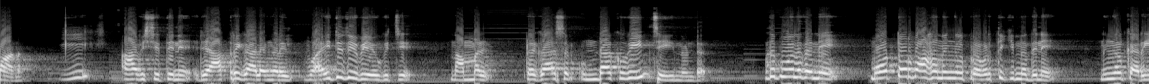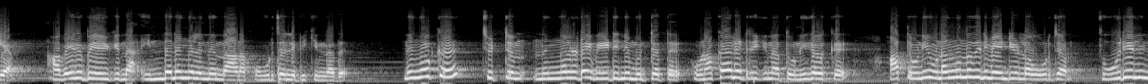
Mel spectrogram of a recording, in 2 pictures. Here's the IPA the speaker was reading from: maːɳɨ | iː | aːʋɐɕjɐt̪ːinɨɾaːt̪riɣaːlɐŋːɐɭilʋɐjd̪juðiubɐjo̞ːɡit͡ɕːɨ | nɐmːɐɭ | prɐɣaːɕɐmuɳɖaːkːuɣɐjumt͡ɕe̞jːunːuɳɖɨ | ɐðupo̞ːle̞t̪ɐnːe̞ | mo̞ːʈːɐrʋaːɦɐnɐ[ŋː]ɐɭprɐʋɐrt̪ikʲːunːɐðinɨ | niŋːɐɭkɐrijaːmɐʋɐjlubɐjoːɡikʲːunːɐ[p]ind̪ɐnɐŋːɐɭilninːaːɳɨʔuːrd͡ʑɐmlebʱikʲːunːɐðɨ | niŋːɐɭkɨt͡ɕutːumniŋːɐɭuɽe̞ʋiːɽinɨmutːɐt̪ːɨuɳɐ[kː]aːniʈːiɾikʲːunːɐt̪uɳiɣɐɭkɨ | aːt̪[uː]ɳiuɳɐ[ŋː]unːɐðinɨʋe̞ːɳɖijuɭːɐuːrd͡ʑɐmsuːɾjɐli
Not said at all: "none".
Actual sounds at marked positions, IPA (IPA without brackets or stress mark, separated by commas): ŋː, ʔ, kː, u, ŋː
